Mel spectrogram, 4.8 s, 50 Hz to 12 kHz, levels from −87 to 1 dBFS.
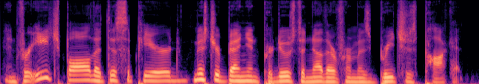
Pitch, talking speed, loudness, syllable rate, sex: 140 Hz, 175 wpm, -18 LUFS, 5.3 syllables/s, male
